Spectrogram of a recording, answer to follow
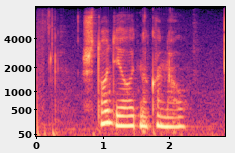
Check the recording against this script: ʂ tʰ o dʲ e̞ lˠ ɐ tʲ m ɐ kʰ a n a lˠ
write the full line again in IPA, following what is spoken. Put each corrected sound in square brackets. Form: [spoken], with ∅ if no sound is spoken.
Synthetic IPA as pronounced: ʂ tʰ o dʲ e̞ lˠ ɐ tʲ [n] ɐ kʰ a n a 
